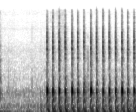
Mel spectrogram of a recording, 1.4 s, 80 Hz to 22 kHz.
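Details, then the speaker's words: 2011 Kia Optima 2.0 Turbo, glovebox removed, recirculation selected with AC on: sudden rapid even clicking, about fifteen knocks a second, from the recirculation door actuator, which is being replaced. "you see that right there the little actuator that one is the one is making the noise"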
